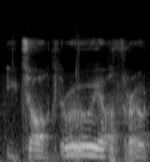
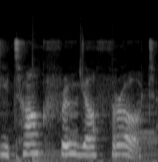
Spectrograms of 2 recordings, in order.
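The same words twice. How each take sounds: First: It is said in a throaty Cat Chaos voice. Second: It is said in his normal voice.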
